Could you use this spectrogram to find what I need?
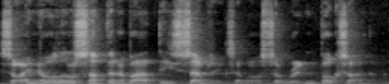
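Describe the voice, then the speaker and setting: A man talks with an American accent, and audible room echo is heard around his voice. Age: 70s. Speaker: lawyer and political commentator. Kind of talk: casual political monologue. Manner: halting, many fillers and restarts.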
